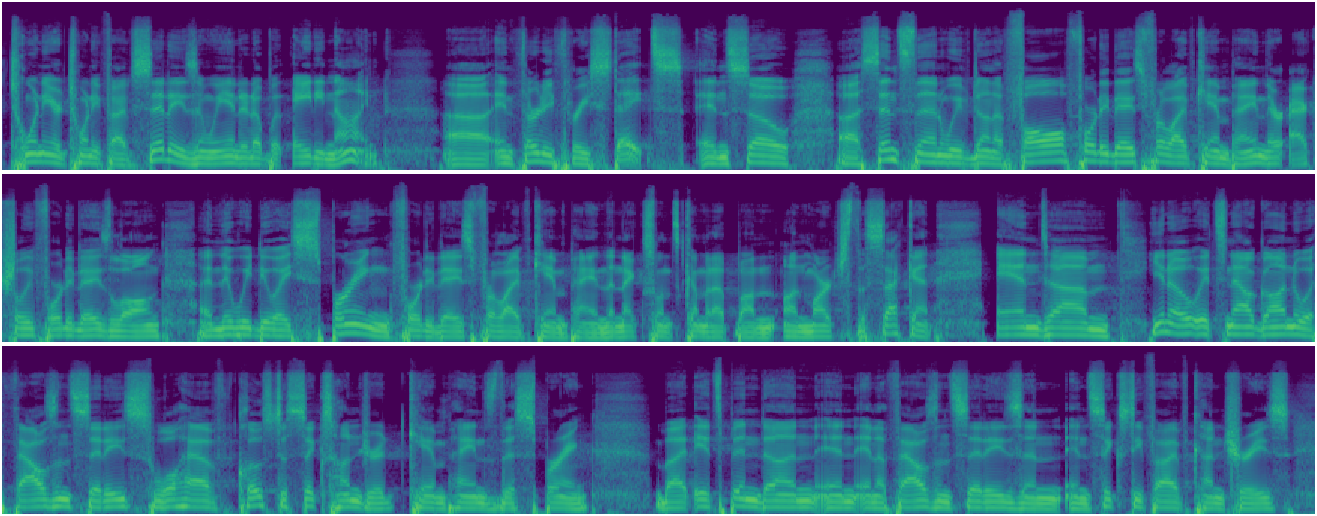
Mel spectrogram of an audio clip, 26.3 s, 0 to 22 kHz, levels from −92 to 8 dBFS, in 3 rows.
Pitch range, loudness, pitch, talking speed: 100-125 Hz, -24 LUFS, 115 Hz, 195 wpm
